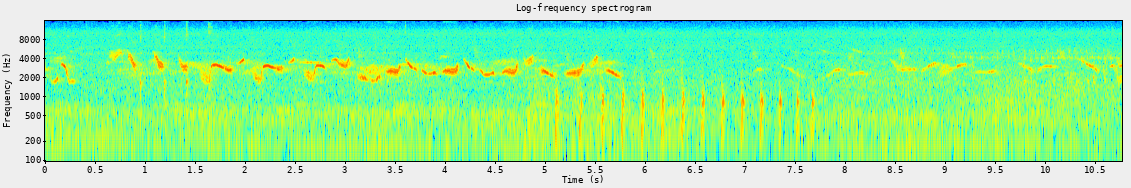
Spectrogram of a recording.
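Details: A hand-carried Chinese hwamei said to sing like a machine with an even voice. It pours out rapid, clear, slurred whistles that bend up and down in quick run-on phrases. A burst of sharp, evenly spaced clicks sounds midway, and the song carries on afterwards.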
